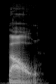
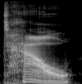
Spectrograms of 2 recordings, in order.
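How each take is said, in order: First: The first consonant falls between T and D. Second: The first consonant is a clear T or D. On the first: The speaker calls it right. "it's not quite a D and it's not quite a T" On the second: The speaker calls it wrong. "It's not Tao"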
